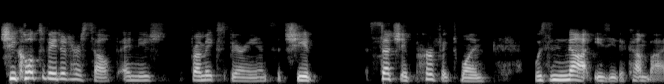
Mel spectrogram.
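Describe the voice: The intonation is lively in this plain reading aloud. Behind it, things stay quiet.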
